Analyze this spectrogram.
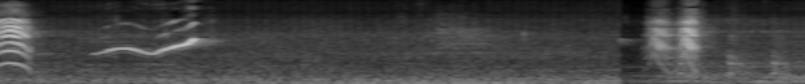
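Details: Ring-necked parakeet speaking in Hindi: a quick harmonic, word-like burst, then a wavering rising whistle, a quiet pause and two short harsh syllables near the end.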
